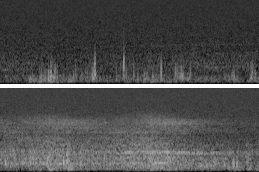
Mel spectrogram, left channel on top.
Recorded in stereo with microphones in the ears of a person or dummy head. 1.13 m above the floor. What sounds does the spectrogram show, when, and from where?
Only background noise.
